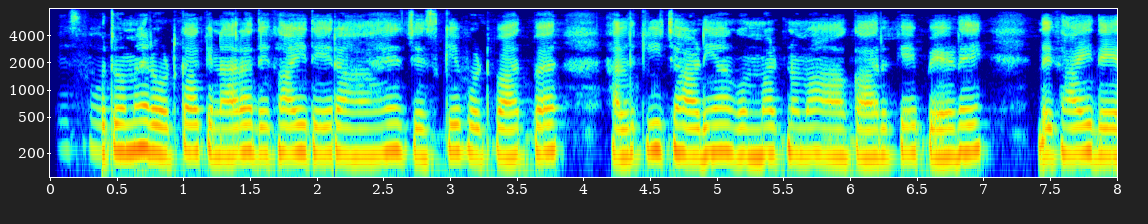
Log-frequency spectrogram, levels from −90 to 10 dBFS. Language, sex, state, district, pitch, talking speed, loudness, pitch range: Hindi, female, Uttar Pradesh, Muzaffarnagar, 200 Hz, 170 wpm, -22 LUFS, 190-210 Hz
